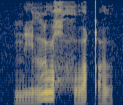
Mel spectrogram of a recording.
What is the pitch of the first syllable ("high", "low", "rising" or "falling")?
low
